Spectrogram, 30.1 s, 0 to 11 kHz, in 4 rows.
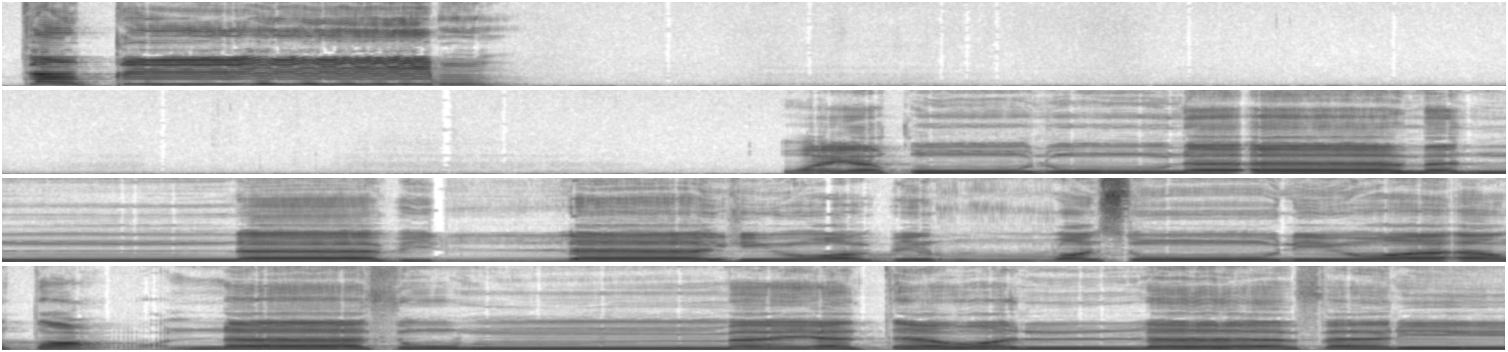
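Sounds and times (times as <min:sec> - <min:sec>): man reciting melodically: 0:00.0 - 0:02.6, 0:11.4 - 0:30.0.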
